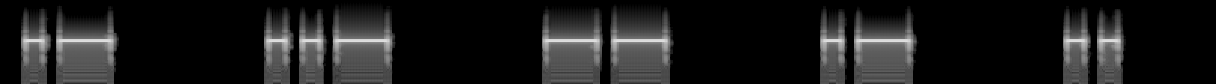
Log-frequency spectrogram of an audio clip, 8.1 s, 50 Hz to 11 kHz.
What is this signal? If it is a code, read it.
Morse code, heard as a keyed tone, about 10 wpm, spaced as for 6 wpm, 800 Hz. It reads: AUMAI
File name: LEZIONI / 3 MWRO / 3 M ws 10wpm 2121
